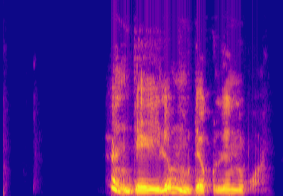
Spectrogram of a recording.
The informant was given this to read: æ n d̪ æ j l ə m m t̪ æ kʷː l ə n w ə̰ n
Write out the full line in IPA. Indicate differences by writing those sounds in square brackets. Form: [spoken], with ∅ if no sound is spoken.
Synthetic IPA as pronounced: æ n d̪ æ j l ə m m [d̪] æ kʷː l ə n w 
